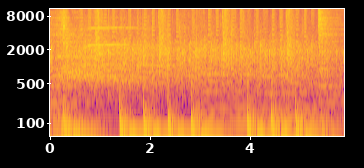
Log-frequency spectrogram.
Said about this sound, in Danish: Lad os give vinderholdet en kæmpe stor hånd.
